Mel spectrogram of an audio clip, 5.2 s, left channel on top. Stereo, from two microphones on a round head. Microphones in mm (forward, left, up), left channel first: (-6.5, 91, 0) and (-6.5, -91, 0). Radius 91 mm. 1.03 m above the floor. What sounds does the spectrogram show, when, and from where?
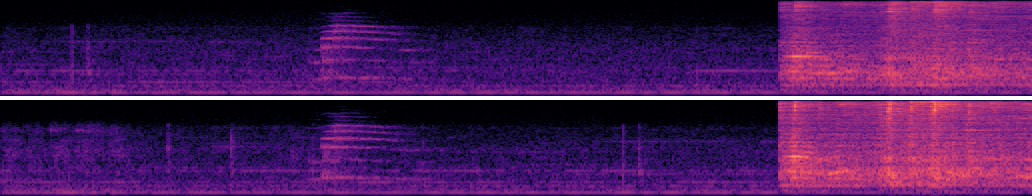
1.5 s a cat meowing: 25° left (ahead or behind), 2.0 m
3.9 s scissors: 85° right, 0.5 m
